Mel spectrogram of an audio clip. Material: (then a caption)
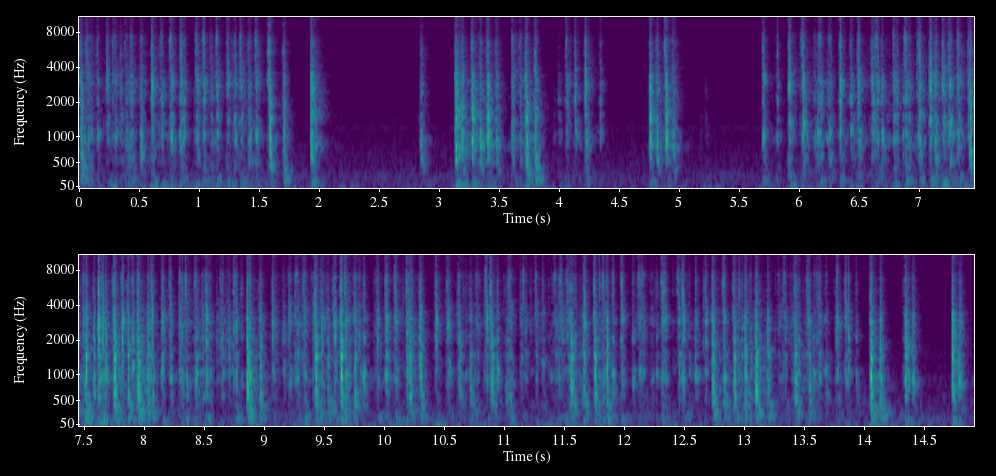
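Plastic. Fingertips type rapidly on the clicky keys of a black RGB mechanical computer keyboard with plastic keycaps. Dense bursts of sharp, bright, short clacks come in fast runs, with brief silent pauses near two and five seconds before the typing resumes steadily.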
